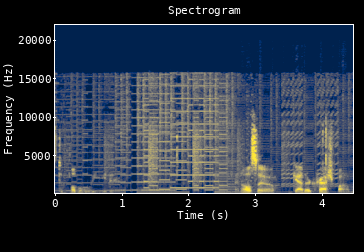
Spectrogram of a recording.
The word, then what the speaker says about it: Bubble Lead: lead or bubble Le it's bubble lead Le you play in Japanese it's it's uh written out phonetically in Katakana and it is bubble lead I guess because it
